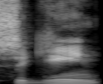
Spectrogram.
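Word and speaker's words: Seguin: cheat a little bit and ask you the pronunciation before, but it is Sigin, Texas, correct? Yes, sir. Mo most recently, I I retired in 2022 uh as chief in Sigin.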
